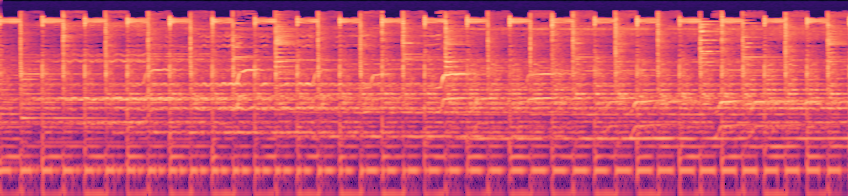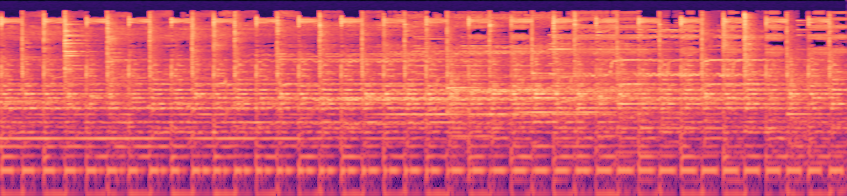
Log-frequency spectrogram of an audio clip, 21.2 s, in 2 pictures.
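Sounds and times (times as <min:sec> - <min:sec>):
oboes: 0:00.2 - 0:21.1
flutes: 0:00.5 - 0:21.1.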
